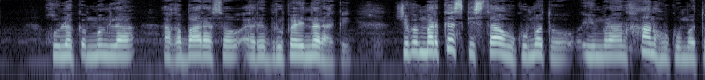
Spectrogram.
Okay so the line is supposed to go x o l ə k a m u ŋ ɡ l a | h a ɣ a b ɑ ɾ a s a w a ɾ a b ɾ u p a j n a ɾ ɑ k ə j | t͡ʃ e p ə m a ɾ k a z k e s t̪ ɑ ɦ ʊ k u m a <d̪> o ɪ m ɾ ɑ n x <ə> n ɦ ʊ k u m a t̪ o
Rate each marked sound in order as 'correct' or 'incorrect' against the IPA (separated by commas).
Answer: incorrect, incorrect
